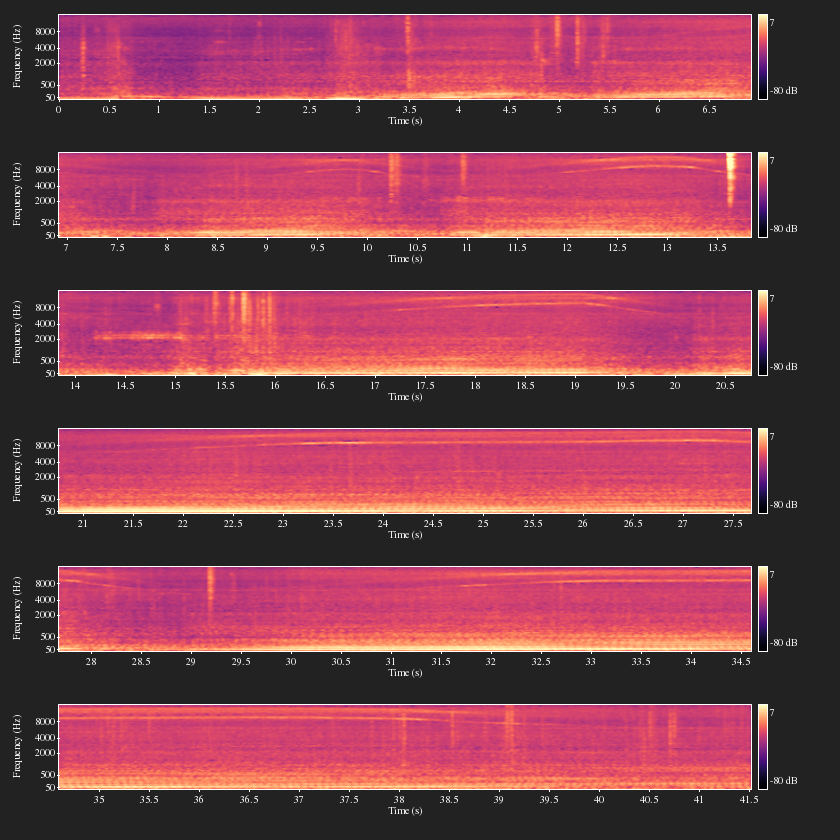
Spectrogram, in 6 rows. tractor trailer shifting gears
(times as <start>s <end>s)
13.5s 19.0s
